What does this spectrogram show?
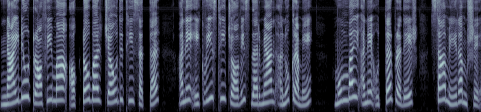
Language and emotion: Gujarati, neutral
